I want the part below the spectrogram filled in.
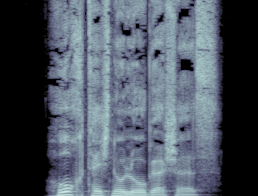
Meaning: strong/mixed nominative/accusative neuter singular of hochtechnologisch
- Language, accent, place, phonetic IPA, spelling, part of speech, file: German, Germany, Berlin, [ˈhoːxtɛçnoˌloːɡɪʃəs], hochtechnologisches, adjective, De-hochtechnologisches.ogg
